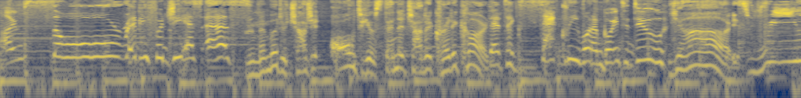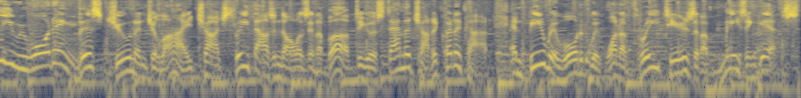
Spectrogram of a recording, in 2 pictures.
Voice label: Asian English F; Standard Chartered Bank

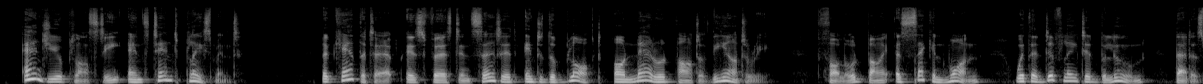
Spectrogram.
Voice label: Indian English eLearning

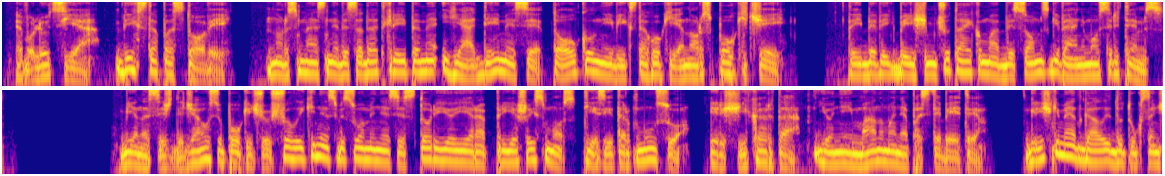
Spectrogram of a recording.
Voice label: Lithuanian Documentary, Male

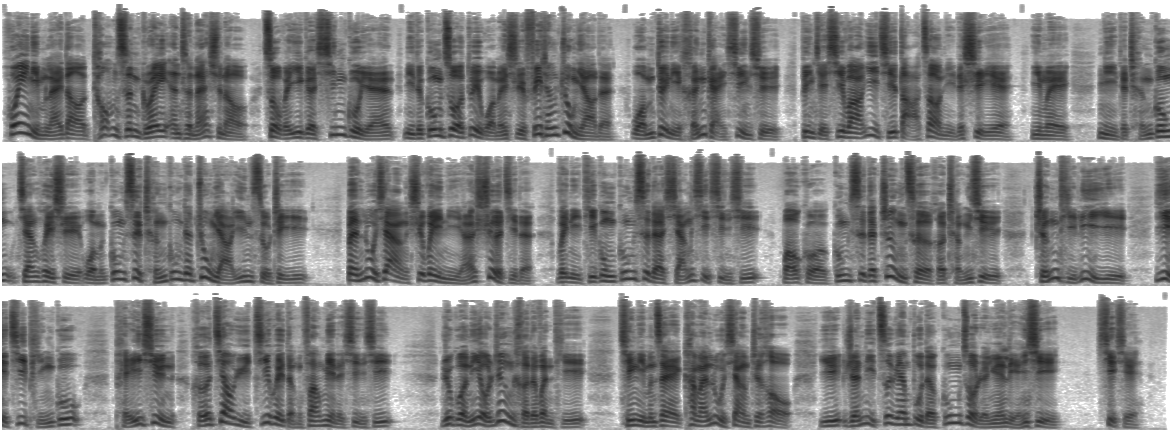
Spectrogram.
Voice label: External Mandarin, Male; China

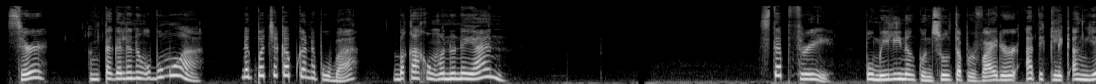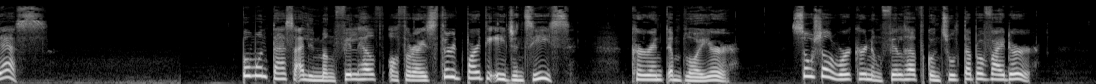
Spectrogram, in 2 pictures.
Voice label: Tagalog Voice Sample

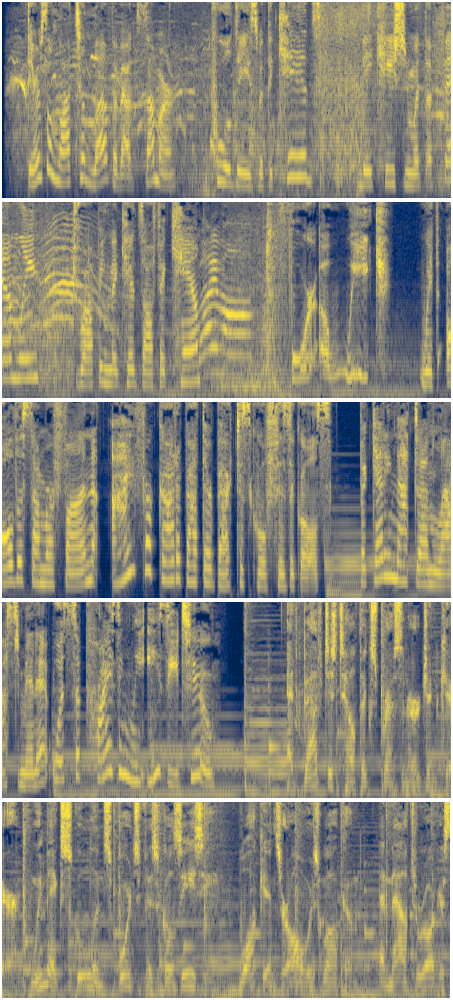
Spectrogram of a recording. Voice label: US English Mom Read, Female; Baptist Health

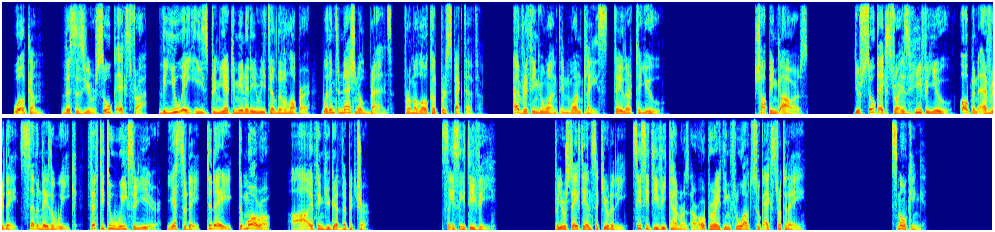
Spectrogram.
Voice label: Arabic English UAE, Arabic Male; Souq Extra

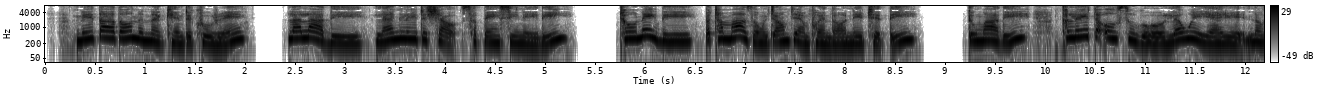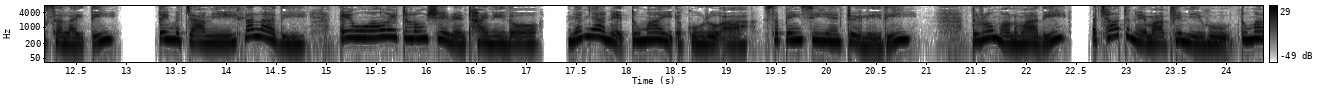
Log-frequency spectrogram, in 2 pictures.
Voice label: Burmese Female Narration

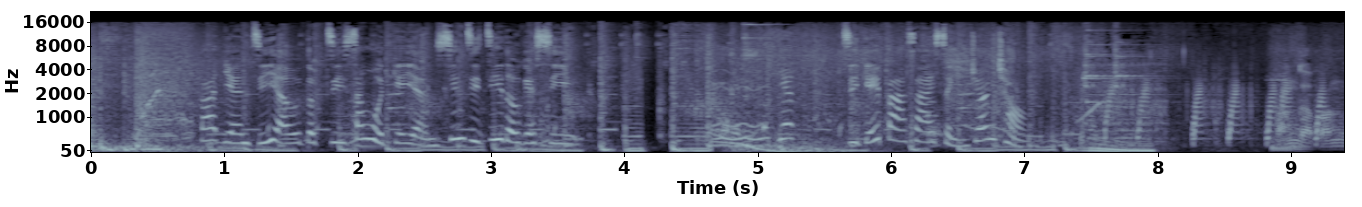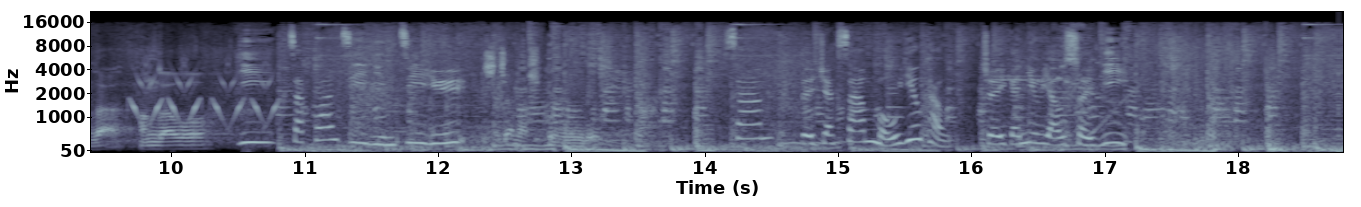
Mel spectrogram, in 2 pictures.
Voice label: Cantonese Channel VARIETY WEEKEND; 8 THINGS

